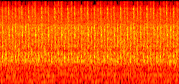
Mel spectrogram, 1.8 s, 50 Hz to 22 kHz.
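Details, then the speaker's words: 2001 Saab 9-3 Turbo salvage car with oil pressure light on: loud, busy metallic rattle over a fast even idle, steady and not fading; possibly internal engine wear, cause unconfirmed. "what the hell's going on with the with the engine here guys or she is a rattler isn't it"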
